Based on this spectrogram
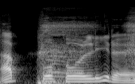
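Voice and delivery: very slow, stretched "apropos Lidl"; slow drawn-out echo. Pretend. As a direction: drag the words out slowly.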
